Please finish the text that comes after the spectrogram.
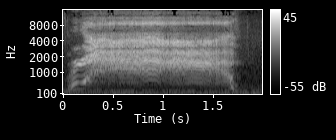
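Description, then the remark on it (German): A human voice imitates an oversized crawling creature's screech after the creature is slapped on one of its hind limbs: one loud, harsh, sustained shriek lasting about a second and a half, rising sharply at the start and cutting off abruptly. “Es kreischt”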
